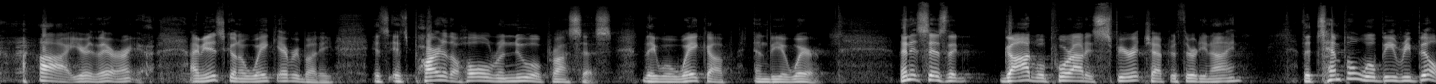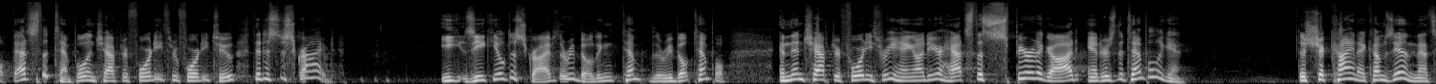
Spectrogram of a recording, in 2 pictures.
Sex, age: male, 50-69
